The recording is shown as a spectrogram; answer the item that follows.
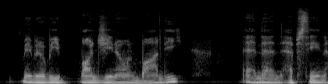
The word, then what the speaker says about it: Bongino: And by the way, I always want to say Boingo when I see that name, like Oingo Boingo. Maybe it'll be Bongino and Bondi.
